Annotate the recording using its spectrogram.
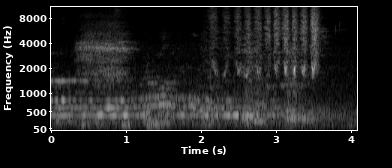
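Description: A person's hands rubbing together near a microphone. There is a short scrape early on, then a quick run of dry rasping strokes, about nine a second, that stops shortly before the end.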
